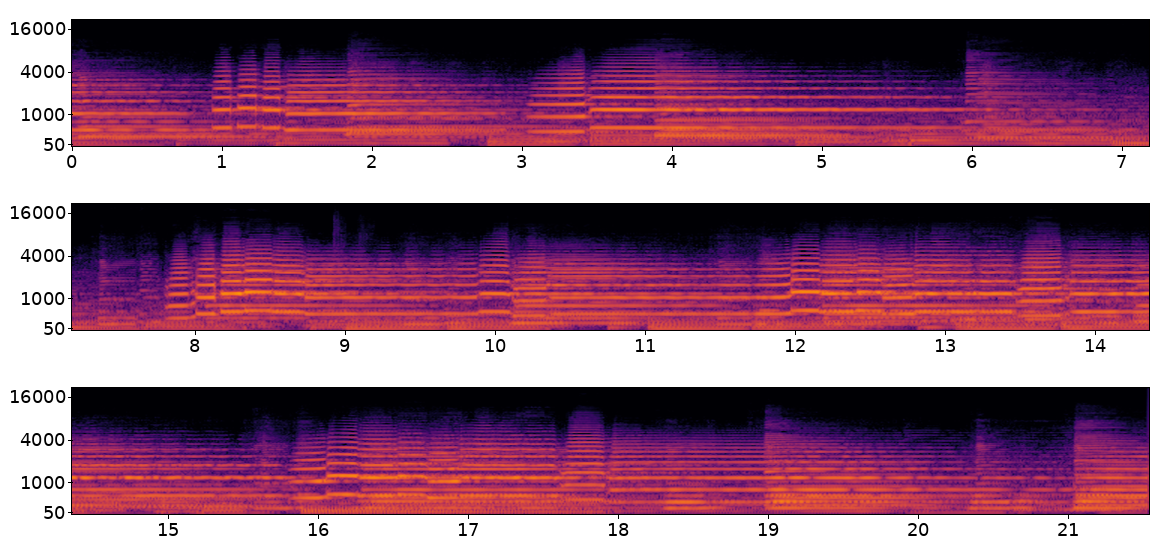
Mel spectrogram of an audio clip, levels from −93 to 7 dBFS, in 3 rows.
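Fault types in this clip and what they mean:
None: no technical faults are audible anywhere in the audio.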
